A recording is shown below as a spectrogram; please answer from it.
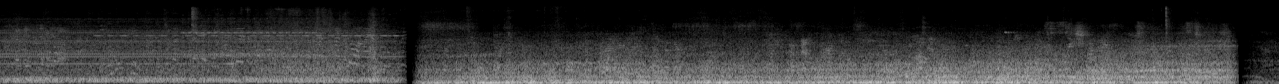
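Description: Inside a Singapore MRT North East Line train car: first a steady electrical hum with a fast, high beeping for about a second and a half as the doors are about to close. Then, after an abrupt cut, the louder low rumble of the train running.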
